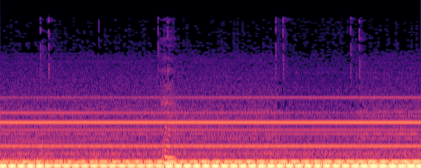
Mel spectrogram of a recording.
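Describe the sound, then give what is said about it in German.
A deep, throbbing hum drones steadily inside a gasometer, with a few faint scattered rattling clicks from something loose up top and one brief creak near the middle. No one speaks. “Hier zum Beispiel hört man das Knarren.”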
